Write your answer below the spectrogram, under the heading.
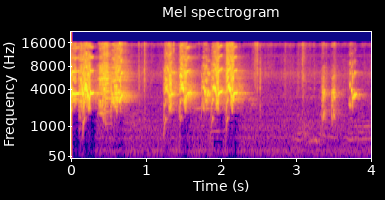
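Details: Javan myna calling, played to stir silent mynas into calling: loud harsh squawking bursts in quick clusters, then softer short chips near the end, faint low hum throughout.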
